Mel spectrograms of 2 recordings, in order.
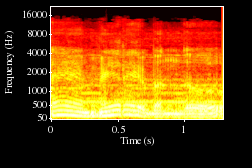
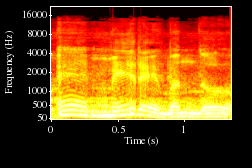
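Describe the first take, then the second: No difference in how they are said.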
